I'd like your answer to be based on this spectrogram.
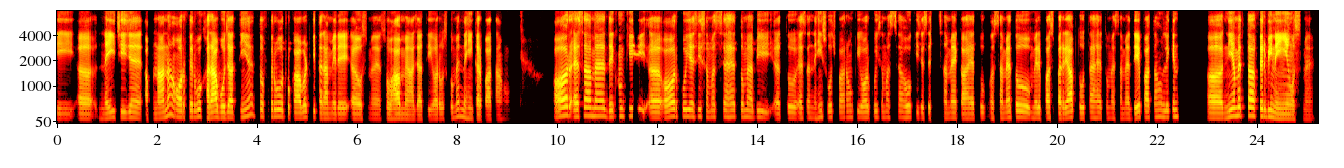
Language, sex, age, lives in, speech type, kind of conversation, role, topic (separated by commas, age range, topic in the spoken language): Hindi, male, 25-29, India, conversation, advice, user, मैं नियमित रूप से खाना बनाने की आदत कैसे बनाए रखूँ और अभ्यास कैसे जारी रखूँ?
